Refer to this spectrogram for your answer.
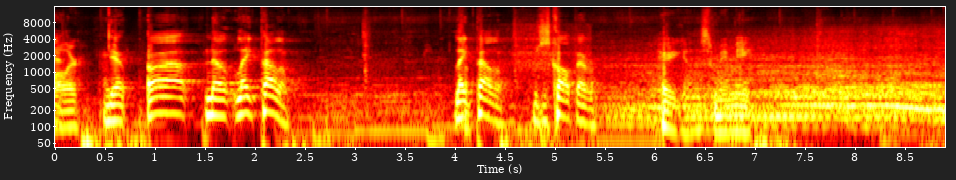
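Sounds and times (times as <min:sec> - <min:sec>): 
speech: 0:00.1 - 0:02.5, 0:04.0 - 0:07.4
2,700-horsepower 40-foot speedboat engine roaring: 0:04.6 - 0:08.8.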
